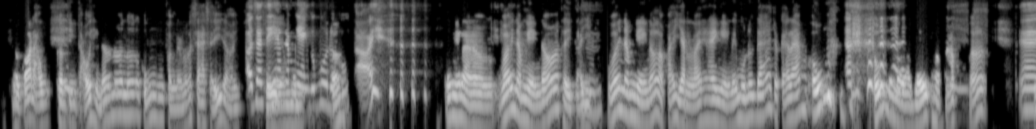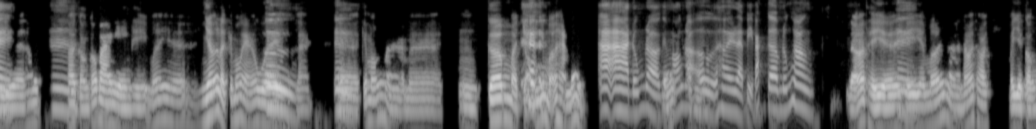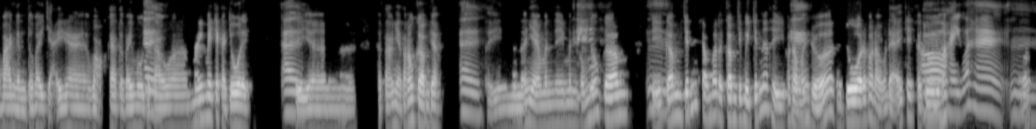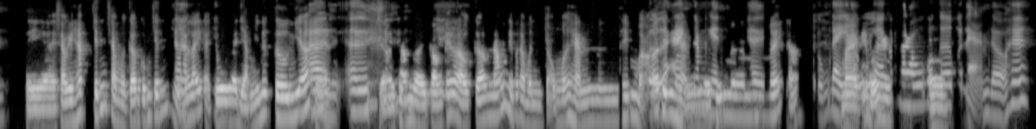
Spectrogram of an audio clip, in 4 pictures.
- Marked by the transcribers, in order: unintelligible speech; laugh; laughing while speaking: "Ừ"; laugh; unintelligible speech; distorted speech; tapping; laugh; laugh; laugh; other background noise
- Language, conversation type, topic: Vietnamese, unstructured, Bạn có kỷ niệm nào gắn liền với bữa cơm gia đình không?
